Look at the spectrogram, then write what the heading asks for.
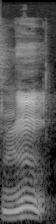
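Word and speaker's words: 二: So this ni here, what I find kind of interesting is the kanji for 2, which is pronounced ni, is written just like this.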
